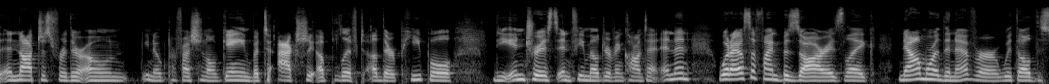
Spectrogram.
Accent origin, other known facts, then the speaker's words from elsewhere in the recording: Brazil; now in United States; I'm from Brazil, and when I came to America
